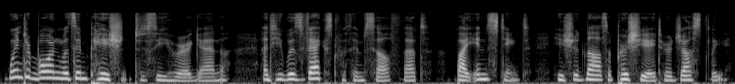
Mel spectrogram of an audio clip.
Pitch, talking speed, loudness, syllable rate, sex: 220 Hz, 180 wpm, -20 LUFS, 5.3 syllables/s, female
